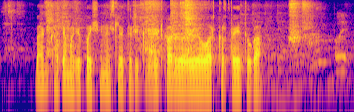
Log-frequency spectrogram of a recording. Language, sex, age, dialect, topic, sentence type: Marathi, male, 18-24, Standard Marathi, banking, question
